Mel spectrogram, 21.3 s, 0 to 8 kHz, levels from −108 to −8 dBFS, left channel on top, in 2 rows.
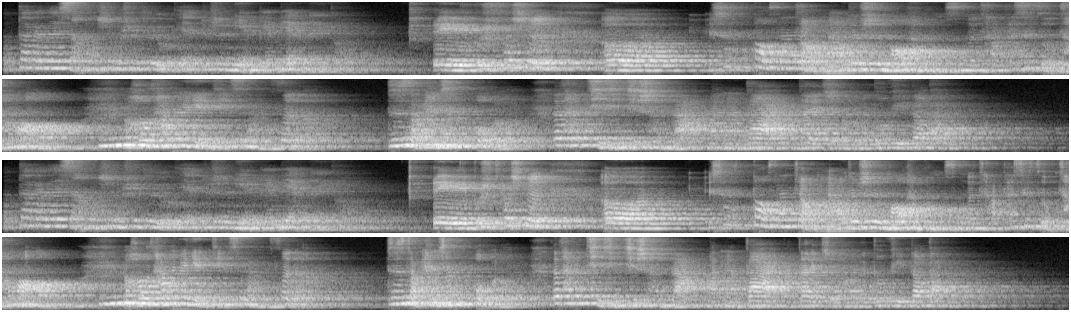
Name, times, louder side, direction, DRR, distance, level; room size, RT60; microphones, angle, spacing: voice 1, 0.2-3.6 11.6-12.4 14.5-15.3, left 1 dB, 35° left, -7 dB, 0.4 m, -21 dB
voice 2, 4.3-6.5 7.0-13.8 14.5-15.7 16.0-20.0, right 1 dB, 70° right, -2 dB, 0.5 m, -22 dB
4.8 x 2.4 x 2.3 m, 2.2 s
head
